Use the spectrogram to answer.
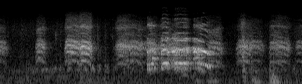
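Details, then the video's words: Crow calling with harsh, raspy caws, some short and others drawn out and grating, delivered in uneven bursts with brief quiet gaps between them. "Crow Sound Effects"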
